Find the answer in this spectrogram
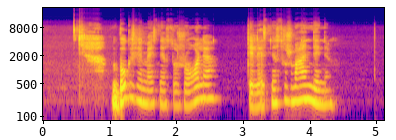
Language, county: Lithuanian, Klaipėda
